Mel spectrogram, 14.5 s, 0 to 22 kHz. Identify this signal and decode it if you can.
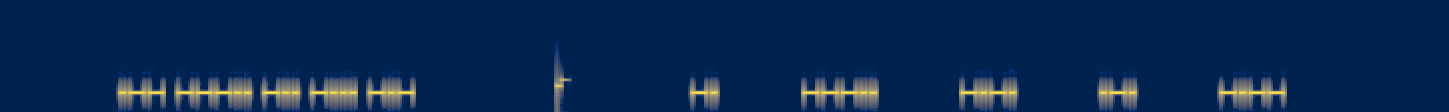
Morse code, heard as a keyed tone, about 25 wpm, spaced as for 13 wpm, 700 Hz. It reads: W8DBK N8CRY
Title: USA Call Signs - 6x Character Spacing - 25wpm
